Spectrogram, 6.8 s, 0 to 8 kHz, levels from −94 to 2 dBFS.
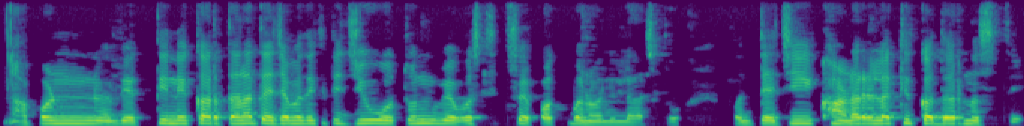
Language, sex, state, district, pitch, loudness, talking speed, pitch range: Marathi, female, Maharashtra, Pune, 200 Hz, -17 LUFS, 160 wpm, 190-215 Hz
